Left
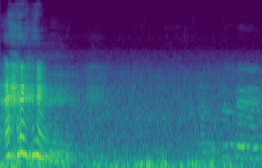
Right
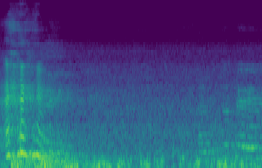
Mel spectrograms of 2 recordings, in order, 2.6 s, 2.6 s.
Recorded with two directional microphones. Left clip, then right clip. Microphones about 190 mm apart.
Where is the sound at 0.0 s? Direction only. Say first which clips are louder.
Left 5 dB; 5° right (ahead or behind).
